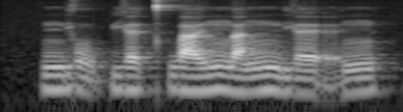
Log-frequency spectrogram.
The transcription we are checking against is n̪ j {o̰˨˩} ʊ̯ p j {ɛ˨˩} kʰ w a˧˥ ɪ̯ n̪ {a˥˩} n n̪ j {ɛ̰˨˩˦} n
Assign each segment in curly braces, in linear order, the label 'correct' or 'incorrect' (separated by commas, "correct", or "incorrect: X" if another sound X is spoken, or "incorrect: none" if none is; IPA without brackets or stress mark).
correct, incorrect: ɛ˧˥, incorrect: a˧˥, correct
